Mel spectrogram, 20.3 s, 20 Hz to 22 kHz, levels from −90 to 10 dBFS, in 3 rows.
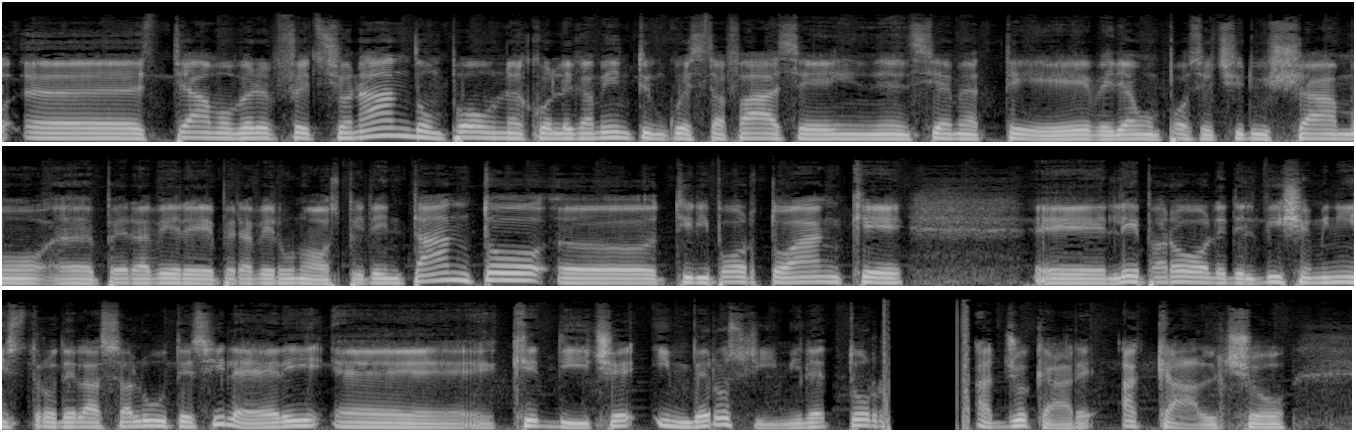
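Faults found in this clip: Cable pulled and plugged in, 17.93 to 18.35 s: pop, about 375 ms near-silence, 35 ms of 60 Hz mains buzz as the tip touches, second pop on reconnect. Live jack/connector. Waveform shows spike, flat gap, dense buzz, spike. Spectrogram shows broadband lines around a dark gap and stacked 60 Hz harmonics.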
